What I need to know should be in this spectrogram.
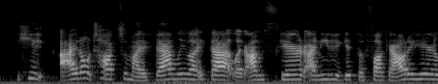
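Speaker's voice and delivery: plain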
